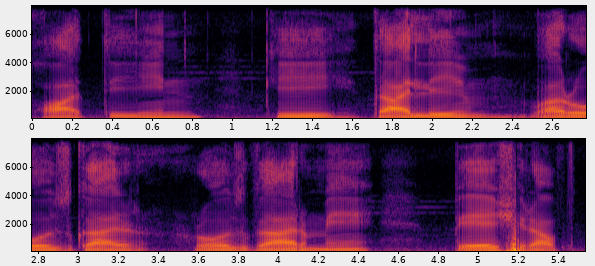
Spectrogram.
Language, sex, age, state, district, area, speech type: Urdu, male, 30-45, Delhi, New Delhi, urban, spontaneous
